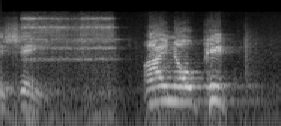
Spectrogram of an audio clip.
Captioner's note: doorbell rings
